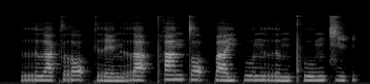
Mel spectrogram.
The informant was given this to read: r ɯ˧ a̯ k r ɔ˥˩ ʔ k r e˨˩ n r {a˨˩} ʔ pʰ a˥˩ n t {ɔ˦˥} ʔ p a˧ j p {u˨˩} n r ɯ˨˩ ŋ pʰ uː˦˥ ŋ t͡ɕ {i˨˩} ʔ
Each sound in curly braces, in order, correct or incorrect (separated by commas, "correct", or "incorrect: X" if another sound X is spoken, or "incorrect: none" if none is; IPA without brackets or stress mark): incorrect: a˥˩, correct, incorrect: u˧, incorrect: i˦˥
